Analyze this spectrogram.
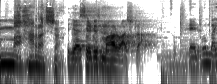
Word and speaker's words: Maharashtra: You know, I can't pronounce it. Maharashtra. Maharashtra. Yes, it is Maharashtra.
